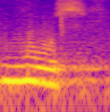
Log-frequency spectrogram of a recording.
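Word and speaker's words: knows: For example, the word nose, K-N-O-W-S, nose and nose. This nose, as you can see, both have the different spelling, but if we are pronounce that word, they give you the same sound, nose and nose.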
